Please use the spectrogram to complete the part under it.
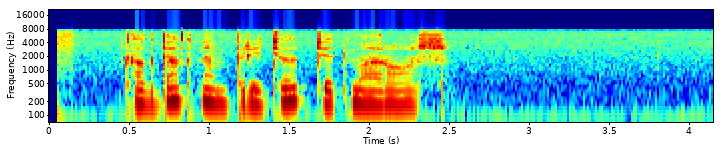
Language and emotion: Russian, sad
